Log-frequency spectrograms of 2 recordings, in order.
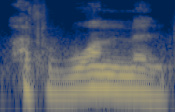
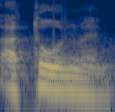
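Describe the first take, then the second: First: The parts are said as separate words. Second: The parts are run together as one word.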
